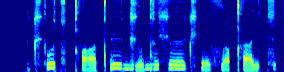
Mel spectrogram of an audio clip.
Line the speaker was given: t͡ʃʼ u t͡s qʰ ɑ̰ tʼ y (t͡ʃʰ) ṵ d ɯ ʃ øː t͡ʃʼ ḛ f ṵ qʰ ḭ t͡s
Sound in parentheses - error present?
yes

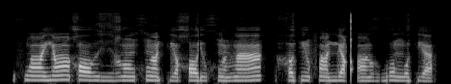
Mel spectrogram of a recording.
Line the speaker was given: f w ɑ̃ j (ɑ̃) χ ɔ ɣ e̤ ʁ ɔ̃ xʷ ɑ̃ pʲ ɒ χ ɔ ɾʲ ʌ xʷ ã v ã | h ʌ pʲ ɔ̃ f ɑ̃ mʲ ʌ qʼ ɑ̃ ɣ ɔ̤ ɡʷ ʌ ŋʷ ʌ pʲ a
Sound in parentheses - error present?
no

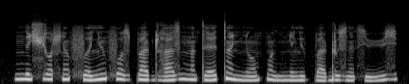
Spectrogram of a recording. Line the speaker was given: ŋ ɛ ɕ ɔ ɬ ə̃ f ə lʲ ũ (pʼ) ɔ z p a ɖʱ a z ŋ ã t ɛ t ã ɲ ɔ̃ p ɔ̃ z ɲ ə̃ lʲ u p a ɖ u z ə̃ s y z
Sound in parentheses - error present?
yes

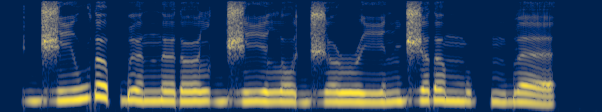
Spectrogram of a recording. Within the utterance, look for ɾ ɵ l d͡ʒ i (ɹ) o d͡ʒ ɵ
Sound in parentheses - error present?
yes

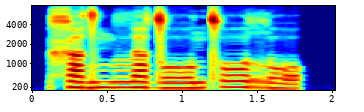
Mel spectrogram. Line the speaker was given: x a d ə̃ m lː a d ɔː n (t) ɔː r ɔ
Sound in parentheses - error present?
yes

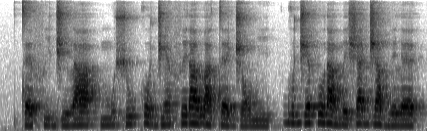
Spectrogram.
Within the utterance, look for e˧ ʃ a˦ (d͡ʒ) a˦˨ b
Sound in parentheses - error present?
no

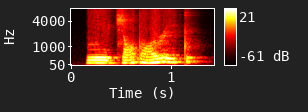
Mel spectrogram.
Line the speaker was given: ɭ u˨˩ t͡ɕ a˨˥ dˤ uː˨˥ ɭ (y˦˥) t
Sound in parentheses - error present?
yes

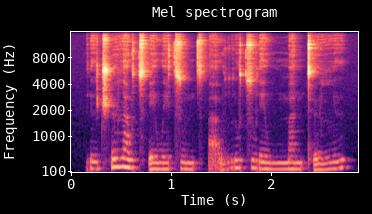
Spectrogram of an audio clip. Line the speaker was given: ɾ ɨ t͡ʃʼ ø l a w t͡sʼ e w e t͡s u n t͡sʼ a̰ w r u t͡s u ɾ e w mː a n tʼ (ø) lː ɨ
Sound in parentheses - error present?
no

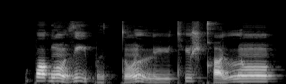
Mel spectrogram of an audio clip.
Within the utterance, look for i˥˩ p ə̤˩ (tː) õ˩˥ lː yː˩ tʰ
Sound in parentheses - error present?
no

